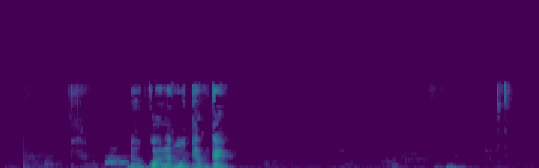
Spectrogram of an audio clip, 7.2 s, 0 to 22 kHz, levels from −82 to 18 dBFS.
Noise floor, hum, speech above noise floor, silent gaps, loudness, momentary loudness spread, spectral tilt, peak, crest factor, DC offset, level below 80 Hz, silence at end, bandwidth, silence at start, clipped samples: -78 dBFS; none; 43 dB; none; -35 LUFS; 26 LU; -4.5 dB/octave; -10 dBFS; 32 dB; under 0.1%; -70 dBFS; 0.45 s; 11.5 kHz; 0.95 s; under 0.1%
